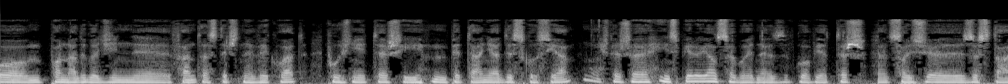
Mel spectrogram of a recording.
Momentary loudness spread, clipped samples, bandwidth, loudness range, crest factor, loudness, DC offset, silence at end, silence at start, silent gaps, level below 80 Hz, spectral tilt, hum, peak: 5 LU; under 0.1%; 8.8 kHz; 2 LU; 14 dB; -16 LUFS; under 0.1%; 0 s; 0 s; none; -38 dBFS; -5 dB/octave; none; -2 dBFS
